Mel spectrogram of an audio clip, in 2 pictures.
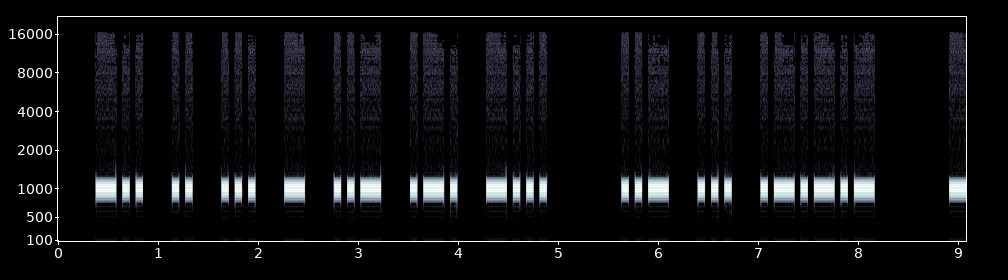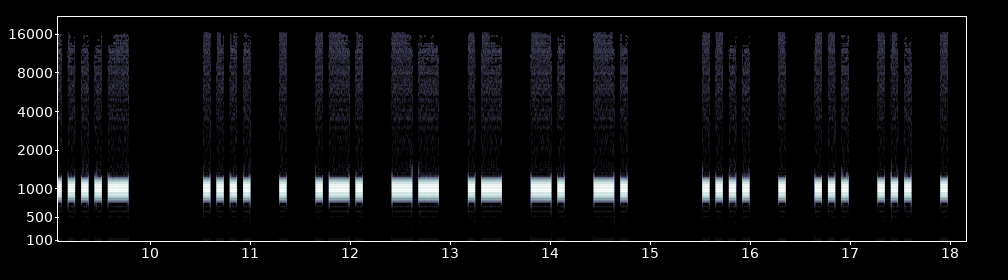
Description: Morse code, heard as a keyed tone, about 18 wpm, spaced as for 15 wpm, 1000 Hz. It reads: DISTURB US. <BT> HERMANN HESSE
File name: qotdfiles / 15wpm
